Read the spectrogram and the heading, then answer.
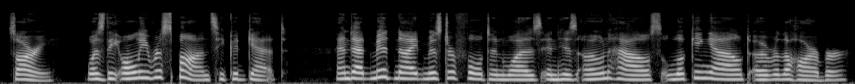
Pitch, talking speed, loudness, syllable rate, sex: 240 Hz, 160 wpm, -18 LUFS, 4.3 syllables/s, female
